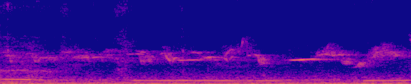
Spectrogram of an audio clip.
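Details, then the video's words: Soft, low, drawn-out hooting coos of a mourning dove in the distance, with faint higher chirps from other birds over steady outdoor background noise. "I like hearing the calls of the mourning doves"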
